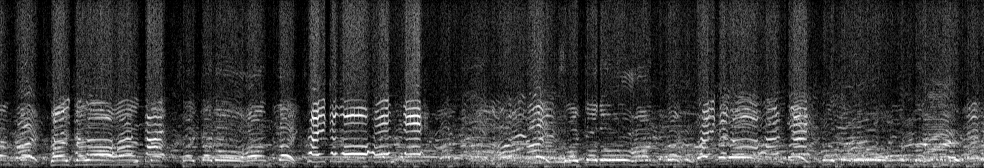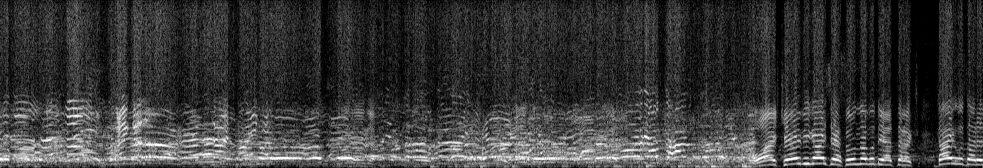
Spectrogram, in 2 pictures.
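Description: A large crowd of men and women shouts and chants loudly outdoors.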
